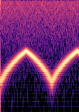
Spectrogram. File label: chirp; chirps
